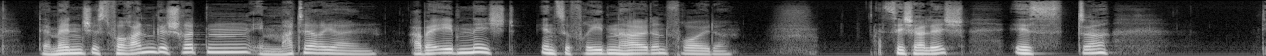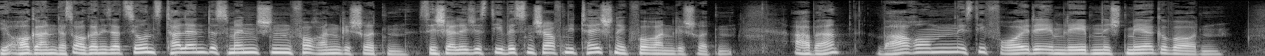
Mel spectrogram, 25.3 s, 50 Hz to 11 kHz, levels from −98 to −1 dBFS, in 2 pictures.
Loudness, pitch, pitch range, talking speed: -18 LUFS, 160 Hz, 150-185 Hz, 95 wpm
